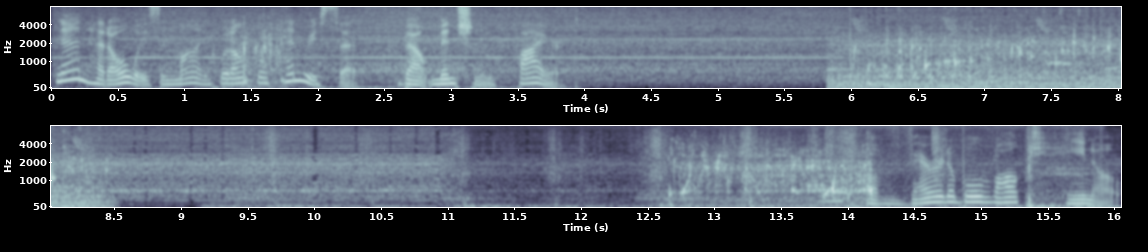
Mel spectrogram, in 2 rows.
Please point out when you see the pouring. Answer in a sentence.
You can hear the pouring from 1.3 to 1.9 s, from 5.8 to 8.6 s and from 12.6 to 14.2 s.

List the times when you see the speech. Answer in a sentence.
You can hear the speech from 0.0 to 4.0 s and from 13.8 to 16.0 s.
